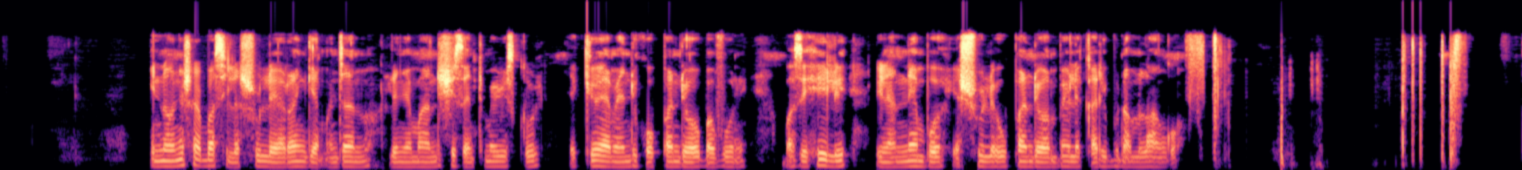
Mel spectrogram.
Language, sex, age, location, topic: Swahili, male, 25-35, Nairobi, education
